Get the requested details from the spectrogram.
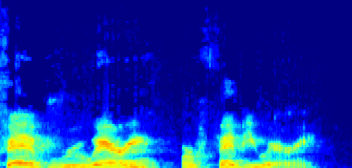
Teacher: we squish them into two syllables rather than three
